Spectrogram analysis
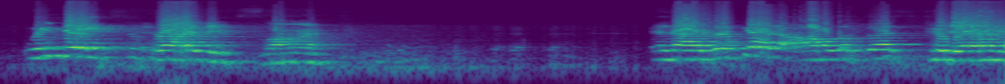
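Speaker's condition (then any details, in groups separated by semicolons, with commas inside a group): Cerebral palsy; present from birth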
